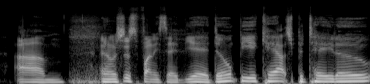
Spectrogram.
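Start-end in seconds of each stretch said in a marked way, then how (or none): 1.9-3.7 bad, drawn-out put-on American accent. Retelling a line heard translated on the radio, in a bad American accent. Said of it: "in the American accent".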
